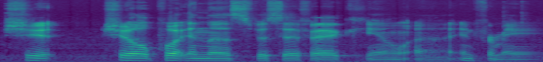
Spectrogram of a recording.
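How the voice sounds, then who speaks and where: A man's voice: lowish voice, measured pace, gravelly. A man playing a tabletop roleplaying game, chatting casually and searching for his words.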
